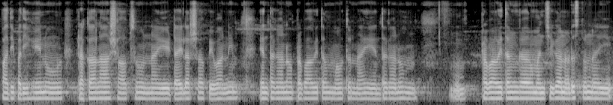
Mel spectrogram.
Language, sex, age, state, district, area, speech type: Telugu, male, 60+, Andhra Pradesh, Kakinada, rural, spontaneous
